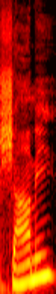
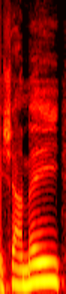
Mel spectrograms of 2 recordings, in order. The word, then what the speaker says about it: Xiaomi: Yeah, they've got a couple interesting pronunciations, have they? So, I I say that one is Xiaami. So, you say Shami.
